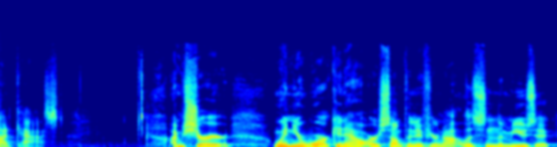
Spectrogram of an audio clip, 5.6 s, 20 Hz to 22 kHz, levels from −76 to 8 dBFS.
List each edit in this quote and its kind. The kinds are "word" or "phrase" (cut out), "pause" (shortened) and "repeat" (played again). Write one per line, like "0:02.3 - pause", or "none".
none

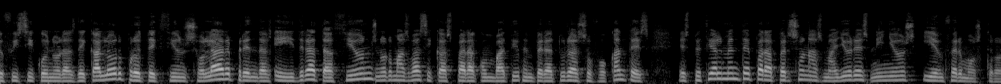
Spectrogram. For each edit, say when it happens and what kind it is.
0:02.7 - word
0:03.8 - word
0:05.2 - word
0:08.7 - word

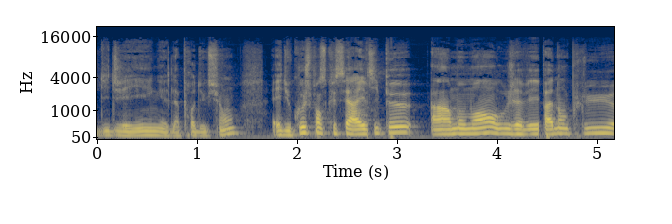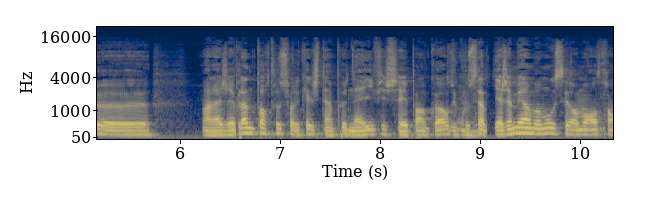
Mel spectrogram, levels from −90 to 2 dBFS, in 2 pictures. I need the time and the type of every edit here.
0:01.6 - pause
0:02.7 - word
0:04.4 - word
0:06.6 - word
0:06.9 - phrase
0:09.1 - word

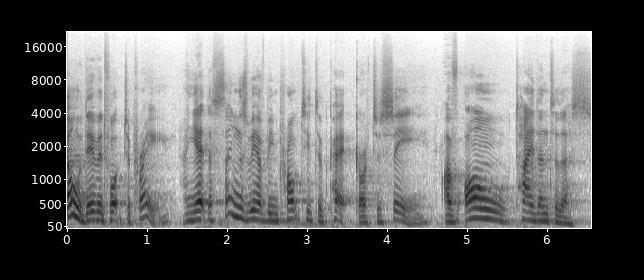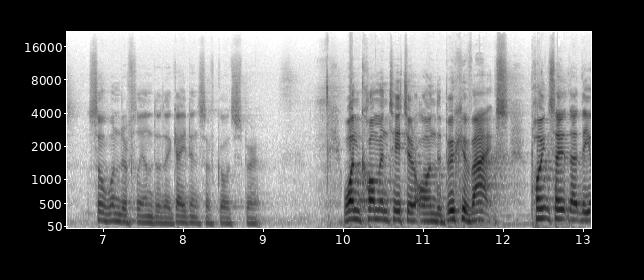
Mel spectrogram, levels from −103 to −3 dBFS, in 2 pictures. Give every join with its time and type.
0:01.3 - pause
0:04.6 - pause

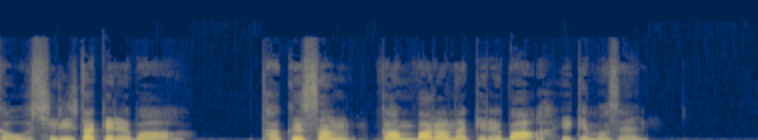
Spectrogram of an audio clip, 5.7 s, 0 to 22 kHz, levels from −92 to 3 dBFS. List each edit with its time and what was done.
0:02.8 - pause

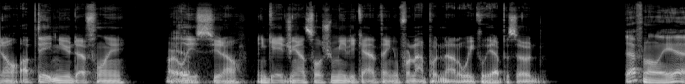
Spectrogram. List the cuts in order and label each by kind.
none

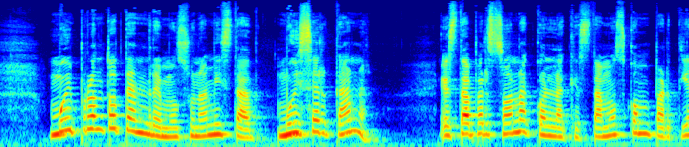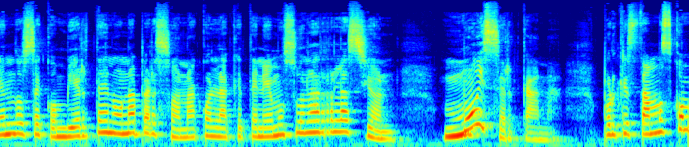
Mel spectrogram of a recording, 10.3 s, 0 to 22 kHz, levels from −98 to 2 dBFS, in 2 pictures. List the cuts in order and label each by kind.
none

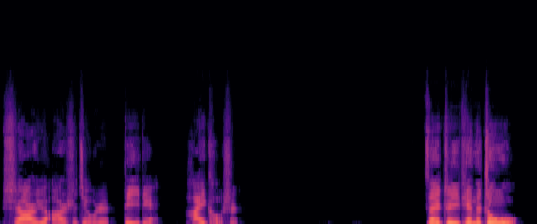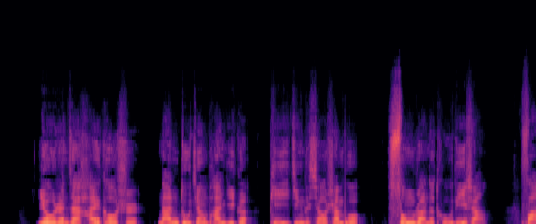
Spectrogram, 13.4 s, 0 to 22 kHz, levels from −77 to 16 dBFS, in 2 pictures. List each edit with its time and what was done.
0:01.5 - pause

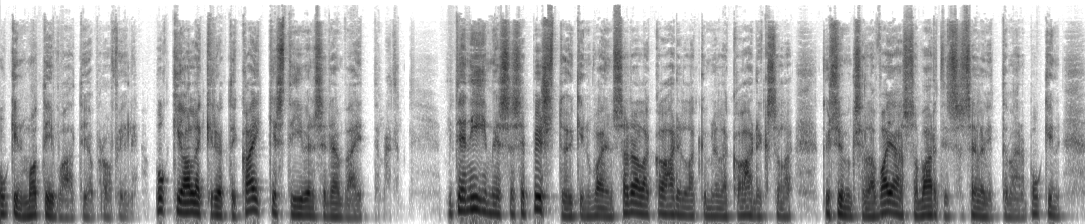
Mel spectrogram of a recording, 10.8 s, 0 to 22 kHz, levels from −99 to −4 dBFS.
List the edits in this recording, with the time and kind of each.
0:01.4 - pause

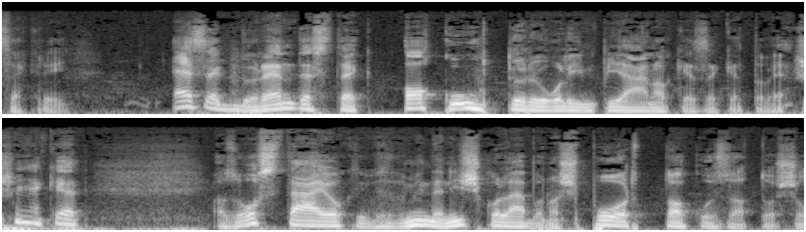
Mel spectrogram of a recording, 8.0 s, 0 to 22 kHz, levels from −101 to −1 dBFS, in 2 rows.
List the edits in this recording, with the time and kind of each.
0:01.9 - pause
0:03.4 - word
0:05.0 - word

